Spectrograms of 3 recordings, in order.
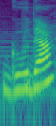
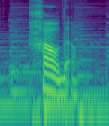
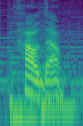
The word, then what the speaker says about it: Gouda: depending on whether you're a native you would pronounce it either GAA or Howa so since we're talking about authentic Dutch cheese we're going to call it Howa the cheese takes its name from the city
